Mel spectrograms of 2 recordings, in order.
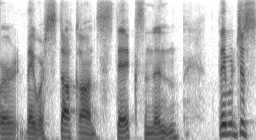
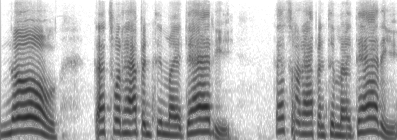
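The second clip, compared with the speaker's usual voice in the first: put-on very high, babyish toddler voice; 9 semitones higher, 3 dB louder than usual. Recounting a film scene, quoting the kid's line like a two-year-old. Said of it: "acting like a like a two year old".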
